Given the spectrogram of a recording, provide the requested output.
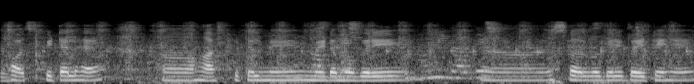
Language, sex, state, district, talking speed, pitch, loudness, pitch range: Hindi, female, Maharashtra, Gondia, 110 wpm, 195 Hz, -17 LUFS, 190-200 Hz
